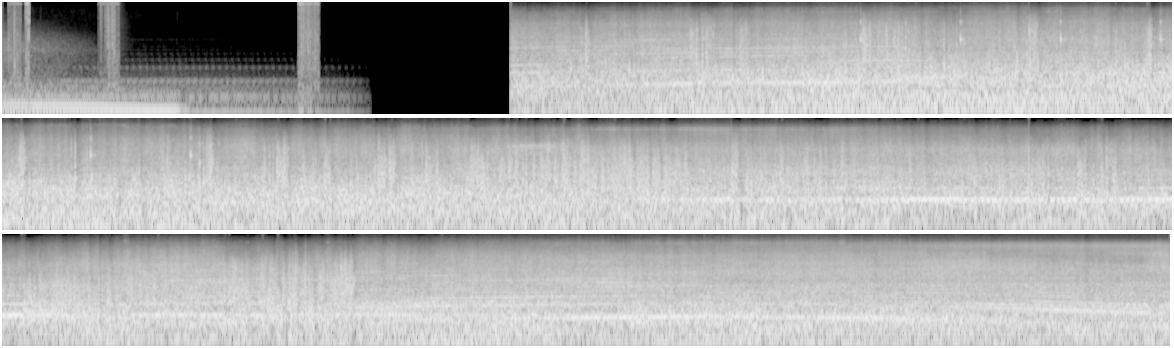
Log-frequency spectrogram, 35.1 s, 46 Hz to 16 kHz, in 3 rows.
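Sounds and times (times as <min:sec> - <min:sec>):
wind noise on microphone: 0:05.1 - 0:35.0
motorcycle engine running: 0:06.4 - 0:26.9.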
